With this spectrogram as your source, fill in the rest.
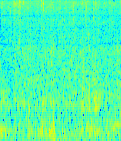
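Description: Canal water diverted from a mountain stream rushes steadily through a pipe toward a small water mill grinding maize, a constant close gurgling flow with no voices.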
